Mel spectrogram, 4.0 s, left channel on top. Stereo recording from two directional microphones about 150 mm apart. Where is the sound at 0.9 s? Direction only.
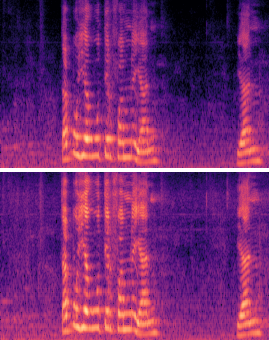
10° left (ahead or behind).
